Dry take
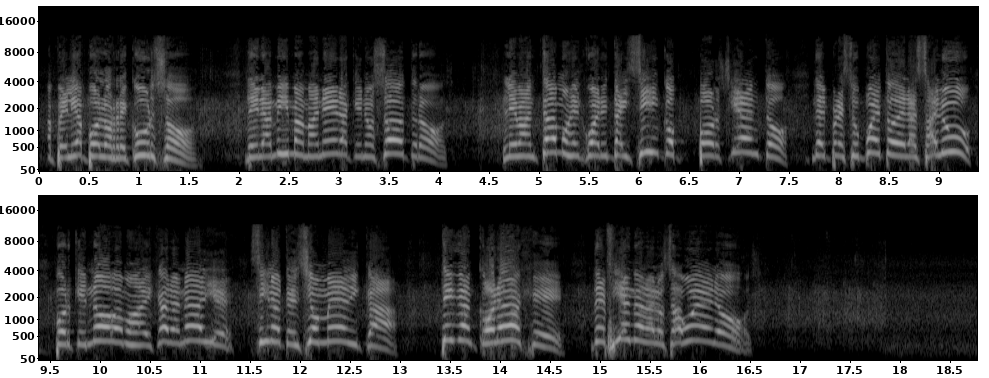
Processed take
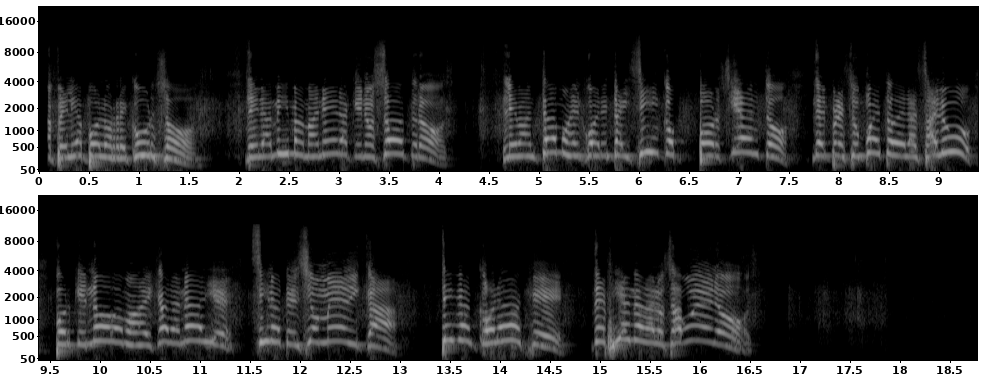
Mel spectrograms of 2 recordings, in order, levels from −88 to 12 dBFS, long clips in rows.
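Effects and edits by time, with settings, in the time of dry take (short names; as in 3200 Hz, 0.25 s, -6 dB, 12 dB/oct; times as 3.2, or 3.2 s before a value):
11.85–12.57 compressor 3:1, threshold -34 dBFS
15.82–16.38 fade in, from -13 dB
whole clip: expander -48 dBFS; treble ducked by the level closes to 600 Hz, closed at -25 dBFS; notches 60/120/180/240/300 Hz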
